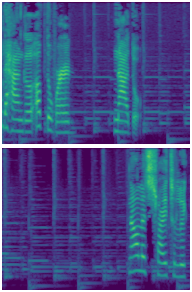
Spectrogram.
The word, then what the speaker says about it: 나도: hango word number 168 this is pronounced as a two-syllable word the first syllable is na second syllable is to pronounce it with me the word nado simply means me to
